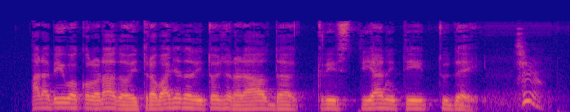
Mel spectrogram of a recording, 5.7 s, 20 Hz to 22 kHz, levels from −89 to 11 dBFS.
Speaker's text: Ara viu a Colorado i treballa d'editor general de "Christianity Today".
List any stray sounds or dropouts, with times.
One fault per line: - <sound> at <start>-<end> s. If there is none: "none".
- sneeze at 5.1-5.5 s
